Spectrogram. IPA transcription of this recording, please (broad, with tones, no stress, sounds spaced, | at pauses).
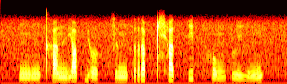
ŋ ɯ˧ ŋ kʰ a˧ n j a˦˥ p̚ j ɤː˨˩ k̚ s ɯ˧ ŋ p r a˦˥ p̚ t͡ɕʰ a˦˥ t̚ k i˥˩ t̚ h o˩˦ m p l i˩˦ n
